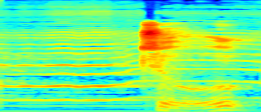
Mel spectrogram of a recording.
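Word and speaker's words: 土: Now, let's take a look at the pronunciation. The 5 faces are Mu, or wood, Huo, or fire, Tu, earth, Ting, metal, and Shui, or water.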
